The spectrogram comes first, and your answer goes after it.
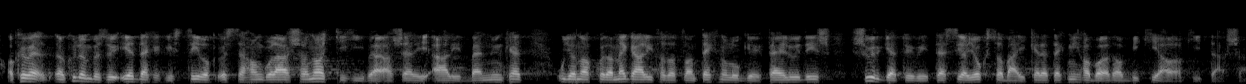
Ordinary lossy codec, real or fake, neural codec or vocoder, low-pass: none; real; none; 5.4 kHz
